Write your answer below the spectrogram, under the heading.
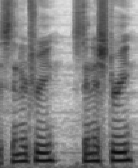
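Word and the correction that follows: synastry: chart, sinastry chart.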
